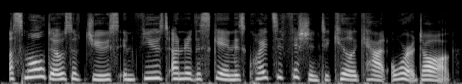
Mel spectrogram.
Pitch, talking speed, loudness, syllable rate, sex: 245 Hz, 245 wpm, -17 LUFS, 6.0 syllables/s, female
